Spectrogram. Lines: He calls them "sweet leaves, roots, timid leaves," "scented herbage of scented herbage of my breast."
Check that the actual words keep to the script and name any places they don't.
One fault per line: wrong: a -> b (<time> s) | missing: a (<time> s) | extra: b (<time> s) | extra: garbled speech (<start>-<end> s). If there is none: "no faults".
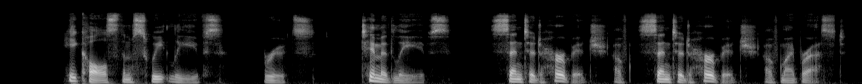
no faults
